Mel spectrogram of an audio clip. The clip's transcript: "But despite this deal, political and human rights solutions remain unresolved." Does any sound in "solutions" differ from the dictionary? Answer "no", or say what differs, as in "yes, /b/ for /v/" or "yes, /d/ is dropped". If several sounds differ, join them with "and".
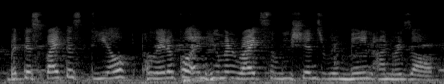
no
